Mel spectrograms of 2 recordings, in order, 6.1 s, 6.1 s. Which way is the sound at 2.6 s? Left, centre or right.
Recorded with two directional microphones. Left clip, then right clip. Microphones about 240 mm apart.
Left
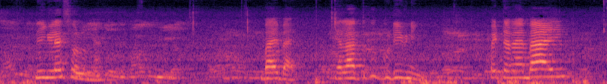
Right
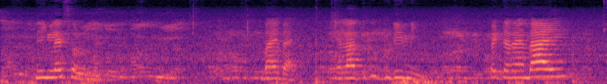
Centre.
